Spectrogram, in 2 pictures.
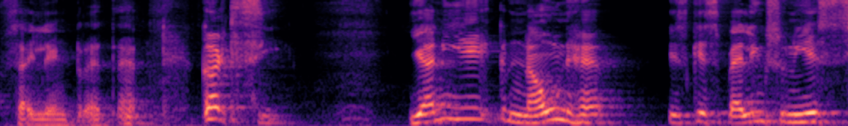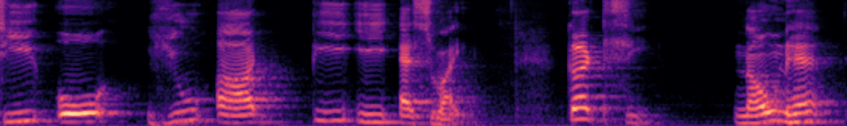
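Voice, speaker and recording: Slow, high-voiced man teaching English. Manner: slow, spells words letter by letter, addresses viewers as dear children. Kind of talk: spoken English lesson.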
